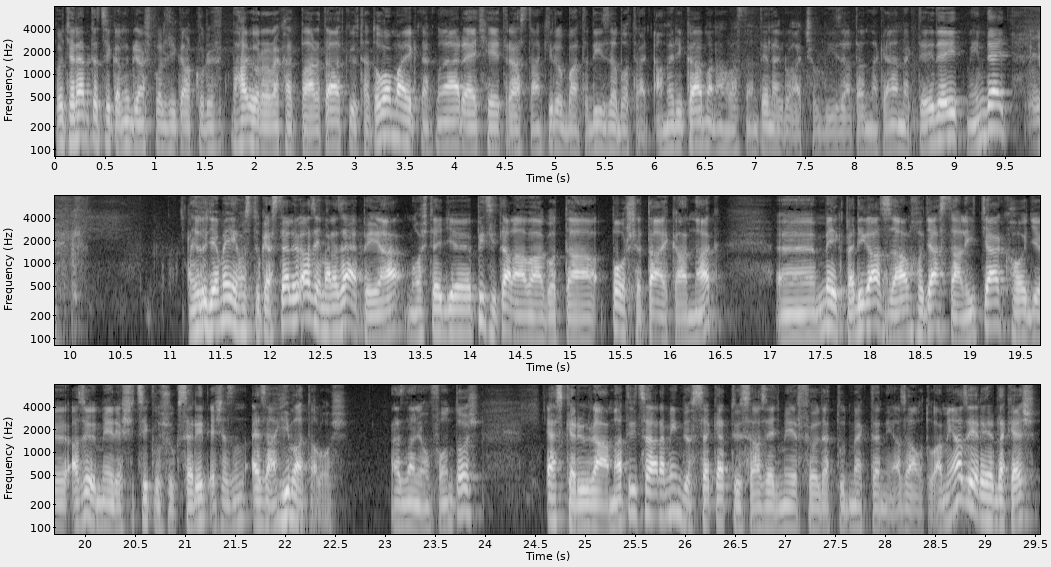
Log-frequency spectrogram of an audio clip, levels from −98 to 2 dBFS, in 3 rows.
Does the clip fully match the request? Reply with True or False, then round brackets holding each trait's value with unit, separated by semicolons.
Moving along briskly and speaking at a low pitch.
True (170 wpm; 110 Hz)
